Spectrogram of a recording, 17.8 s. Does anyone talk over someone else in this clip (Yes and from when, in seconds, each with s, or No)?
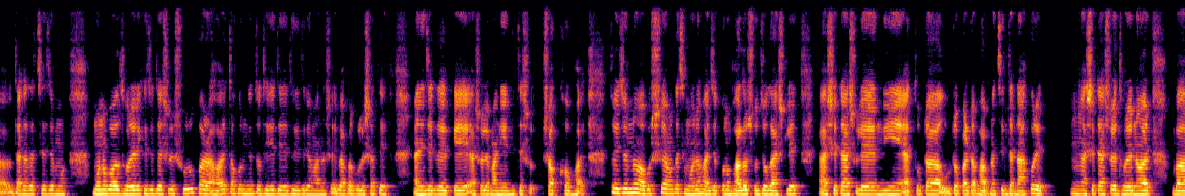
No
